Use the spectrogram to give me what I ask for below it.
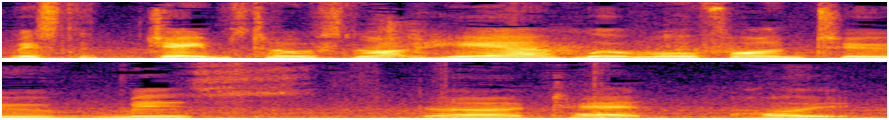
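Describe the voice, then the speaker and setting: A woman giving live interpretation of a legislative debate, halting, with frequent pauses and restarts. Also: mid-range voice, fairly even intonation, background noise. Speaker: simultaneous interpreter.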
